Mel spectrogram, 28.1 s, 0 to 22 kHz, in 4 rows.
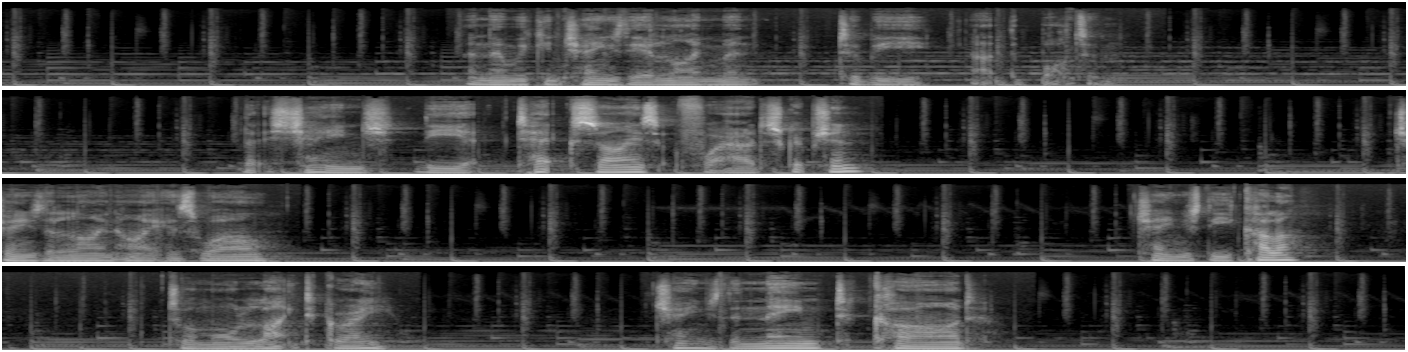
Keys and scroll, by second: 10.1 Down, 14.3 Down, 14.8 Down, 15.4 Down, 20.1 super+c, 20.9 super+v, 21.4 Return, 26.8 Return.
